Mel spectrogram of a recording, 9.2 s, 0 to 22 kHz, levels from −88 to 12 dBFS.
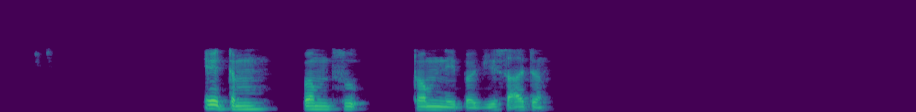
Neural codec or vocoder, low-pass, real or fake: none; 3.6 kHz; real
